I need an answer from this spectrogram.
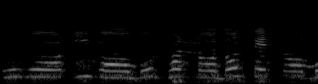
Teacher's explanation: উচ্চারণের সময় যে বর্ণগুলো উচ্চারণের সময় নাক দিয়ে বায়ুটা বেরোয়, মুখের ভেতর দিয়ে বায়ুটা না বেরিয়ে নাক দিয়ে বায়ুটা বেরোয়, সেই জন্য এটাকে আমরা বলে থাকি নাসিক্য বর্ণ।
